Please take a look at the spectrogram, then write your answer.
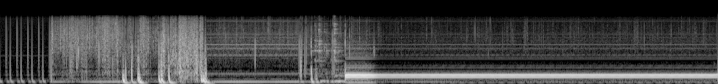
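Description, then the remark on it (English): Harsh bursts of line noise and a few clicks give way to a steady, buzzy touchtone test tone on a telephone ringback test line for installers and repairmen, reached by dialing 660, the primary ringback code in the downstate area; the tone holds loud and unbroken until the end. “And that little tone there is a touchtone test.”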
